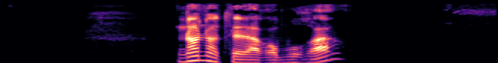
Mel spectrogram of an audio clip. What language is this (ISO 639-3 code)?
eus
